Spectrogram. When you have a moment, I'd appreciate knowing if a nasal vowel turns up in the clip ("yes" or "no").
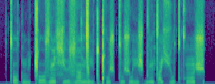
yes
